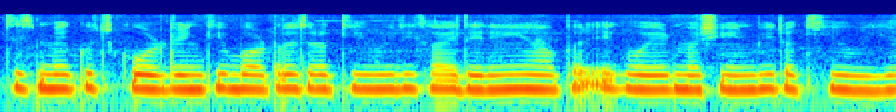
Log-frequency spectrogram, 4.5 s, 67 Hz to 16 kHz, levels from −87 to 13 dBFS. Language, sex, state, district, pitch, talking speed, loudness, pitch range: Hindi, female, Bihar, Jamui, 210 Hz, 265 wpm, -12 LUFS, 205-215 Hz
